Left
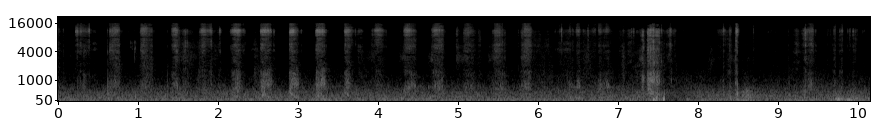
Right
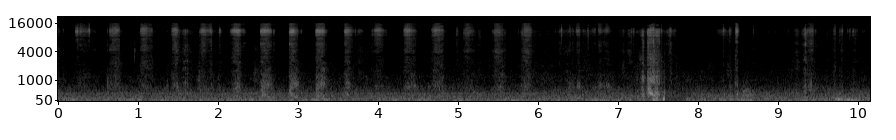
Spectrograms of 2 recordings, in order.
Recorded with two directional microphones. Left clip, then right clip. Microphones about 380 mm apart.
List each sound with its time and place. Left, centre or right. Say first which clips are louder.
2.2 s mechanisms: left 2 dB; centre
7.2 s biting: right 2 dB; right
